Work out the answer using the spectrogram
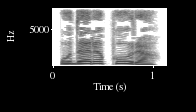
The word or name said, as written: ಉದರಪೂರ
